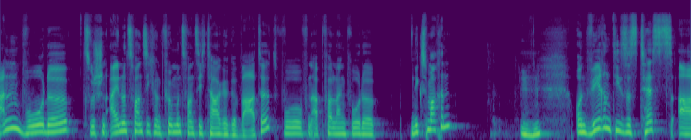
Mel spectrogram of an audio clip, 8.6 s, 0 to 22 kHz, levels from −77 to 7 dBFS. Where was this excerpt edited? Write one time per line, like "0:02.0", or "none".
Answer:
0:03.8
